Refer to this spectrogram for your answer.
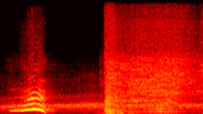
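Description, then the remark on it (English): In the NBC radio show Fibber McGee and Molly, a short rising-and-falling whistle-like tone, then a sudden loud crash of a rock, tossed toward a canyon, striking a car, with a noisy clattering, shattering rush that lingers for about a second. “Listen how long it takes this rock to fall down there.”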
